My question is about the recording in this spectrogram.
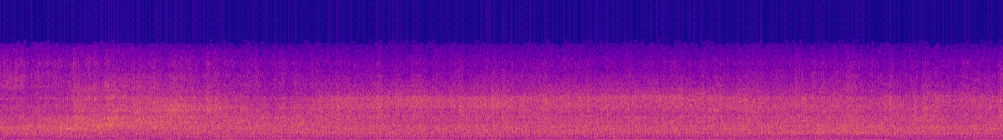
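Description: Stationary diesel engine that powers a sawmill's band saw, running steadily with a low, even hum.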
